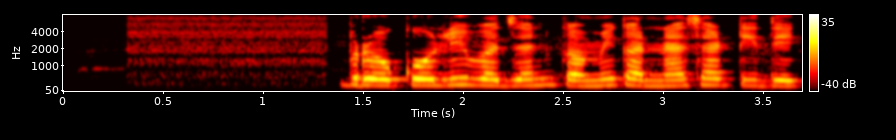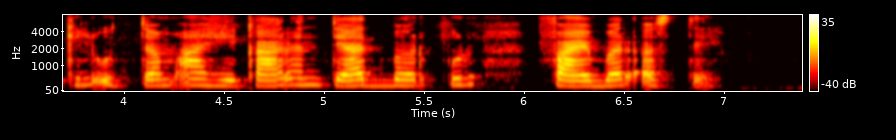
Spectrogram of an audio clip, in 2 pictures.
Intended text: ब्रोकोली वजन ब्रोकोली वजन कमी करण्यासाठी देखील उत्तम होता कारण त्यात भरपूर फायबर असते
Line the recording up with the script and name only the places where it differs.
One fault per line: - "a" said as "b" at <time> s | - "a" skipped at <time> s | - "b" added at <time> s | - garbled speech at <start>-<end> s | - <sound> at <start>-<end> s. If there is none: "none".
- "ब्रोकोली वजन" skipped at 2.4 s
- "होता" said as "आहे" at 4.3 s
